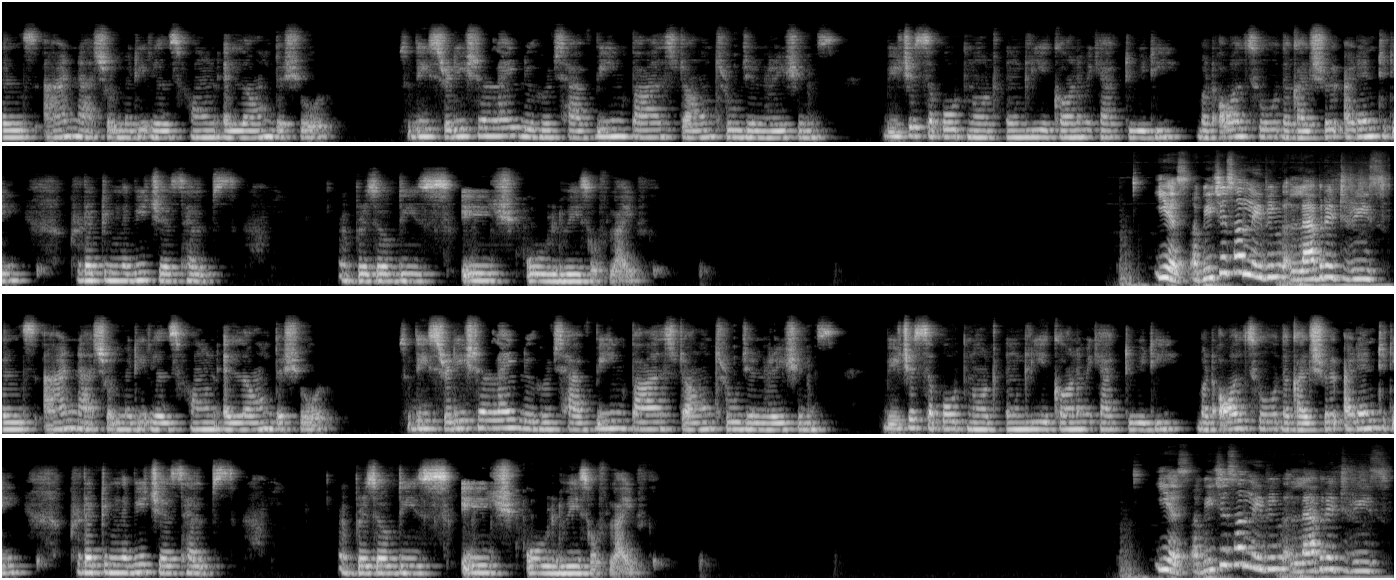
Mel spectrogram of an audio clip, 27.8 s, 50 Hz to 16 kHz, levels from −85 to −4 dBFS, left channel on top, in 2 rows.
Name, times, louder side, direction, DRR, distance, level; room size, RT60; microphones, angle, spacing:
voice 1, 0.0-3.2 4.0-8.3 8.8-16.5 17.3-20.3, right 1 dB, 40° right, 0.6 m, -25 dB
voice 2, 25.1-27.8, left 4 dB, 70° left, 0.5 m, -21 dB
2.4 x 2.2 x 3.1 m
head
